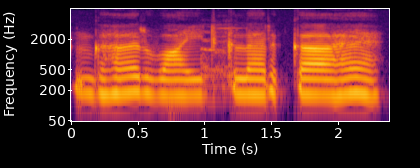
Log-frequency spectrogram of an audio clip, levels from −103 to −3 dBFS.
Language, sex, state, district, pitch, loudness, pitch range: Hindi, male, Jharkhand, Deoghar, 165 Hz, -19 LUFS, 160-170 Hz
